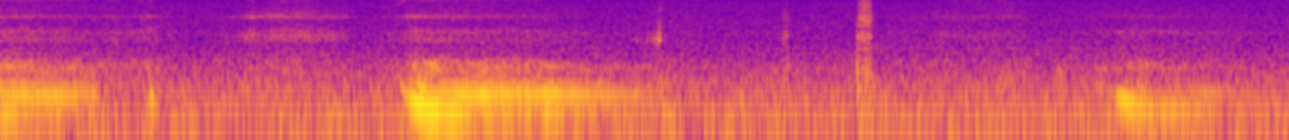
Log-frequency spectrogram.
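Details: Sleeping cat's snores in a quiet room, rough nasal breaths with a sliding low tone, one loud snore near the middle and a softer one toward the end, plus small clicks.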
